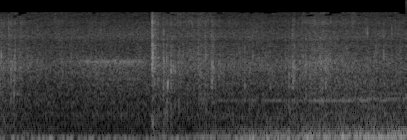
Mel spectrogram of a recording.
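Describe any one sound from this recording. Flames crackle and roar close by.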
